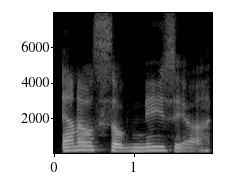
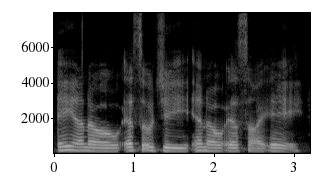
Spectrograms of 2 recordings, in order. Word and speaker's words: anosognosia: It's it's ano anosognosia, something like that.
